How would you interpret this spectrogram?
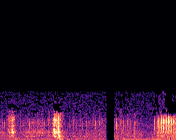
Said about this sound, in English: Here, I'll dial it.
